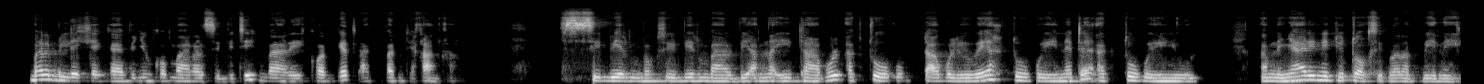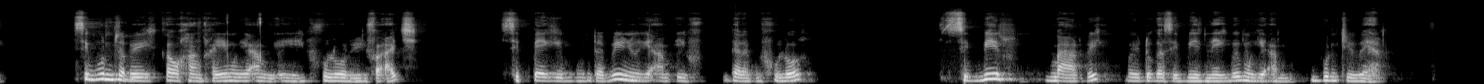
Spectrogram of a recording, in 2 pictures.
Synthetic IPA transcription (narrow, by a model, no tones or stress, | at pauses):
bɐɾɐbilɛkːɛkːaːbiɲuŋkɔmbaːɾɐlsibitimbaːɾijkɔrɡɛtʰɐk̚bɐntixa̰ŋxɐ | sibiɾmbɔksibiːɾmbaːɾbiɐmnɐitaːbulɐk̚tuːkutaːbuljiwɛːxtuːkujinɛtɛʔɐk̚tuːkujiɲuːl | ʔɐmnɐɲaːɾinit̚ɟutɔːksibɐɾɐp̚binɛj | sibuntɐbɛjkɐwxaŋxɐjimuɡiʔɐmifulɔːɾjuɲfaʔac | sipɛːɡibuntɐbiɲuɡiʔɐmi | ɡɐɾɐbifulɔːɾ | sibiːɾ | mbaːk̚bibɔjduɡɐsibiːɾnɛːk̚bimuɡiʔɐmbuntiwɛːx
